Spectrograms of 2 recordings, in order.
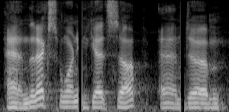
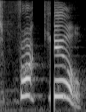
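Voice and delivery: very high parrot voice; swearing parrot. Acted. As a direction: curse like a parrot in a tiny high voice. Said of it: "Parrot says".

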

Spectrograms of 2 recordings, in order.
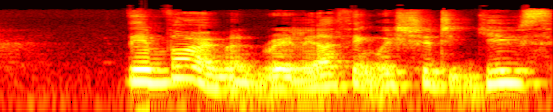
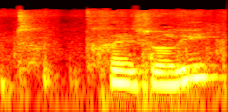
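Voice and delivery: mock French accent; 3 semitones higher than usual. Reading a French label on her beach bag, hammy French accent. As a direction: read the label like a proud but hammy French speaker. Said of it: "My very good French accent".

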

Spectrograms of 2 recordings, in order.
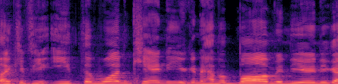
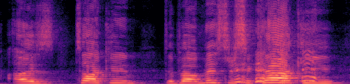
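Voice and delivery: gushing character voice; 7 semitones higher, 5 dB louder than usual. Acted. Character gushes over Sakaki.

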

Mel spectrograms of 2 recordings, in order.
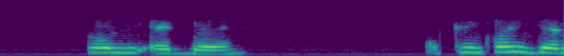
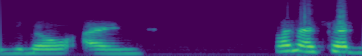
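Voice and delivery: normal talking voice

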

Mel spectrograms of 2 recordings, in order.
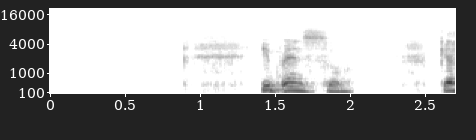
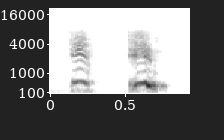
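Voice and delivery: lamb hiccups; 4 dB louder than usual. Acted.

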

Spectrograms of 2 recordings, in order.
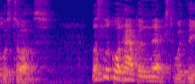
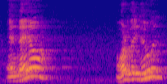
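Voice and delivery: ordinary talk

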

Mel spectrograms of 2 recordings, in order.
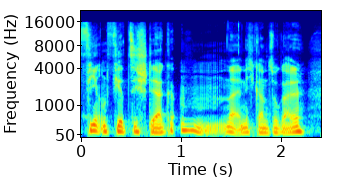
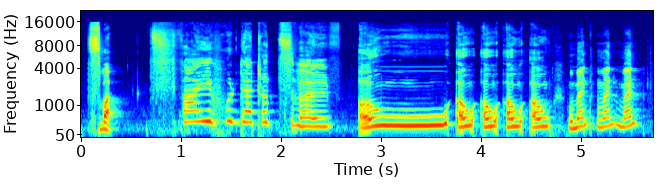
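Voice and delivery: very high, squeaky excitement; thrilled disbelief; 11 semitones higher, 3 dB louder, slower than usual. Real, not acted. Gamer spots great new boots, squealing in thrilled disbelief. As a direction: squeal it out, stretching the number.

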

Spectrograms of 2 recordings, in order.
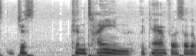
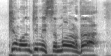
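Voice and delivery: much higher, loud, cartoonish Scottish accent; 6 dB louder than usual. Camphor saplings growing back and goading the farmer, hammed-up Scottish accent. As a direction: taunt in a high-pitched put-on Scottish voice. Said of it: "I went for Scottish one".

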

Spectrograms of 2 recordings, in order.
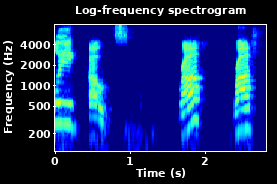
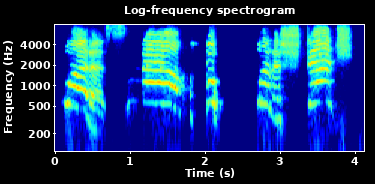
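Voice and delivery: very high, loud, slow cry of disgust; 12 semitones higher, 4 dB louder, much slower than usual. A narrator's reading. Narrator reacting to the skunk smell, loud disgust. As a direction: stretch it out, overcome by the stench.

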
